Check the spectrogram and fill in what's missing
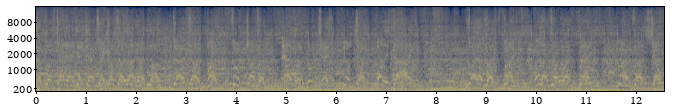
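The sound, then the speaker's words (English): A loud, dense rock song plays throughout, with heavy pounding drums and crashing cymbals driving a steady beat under thick distorted guitars and strained, shouted vocals. “Man, you're going hard on those drums. You're going to break a cymbal or something.”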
